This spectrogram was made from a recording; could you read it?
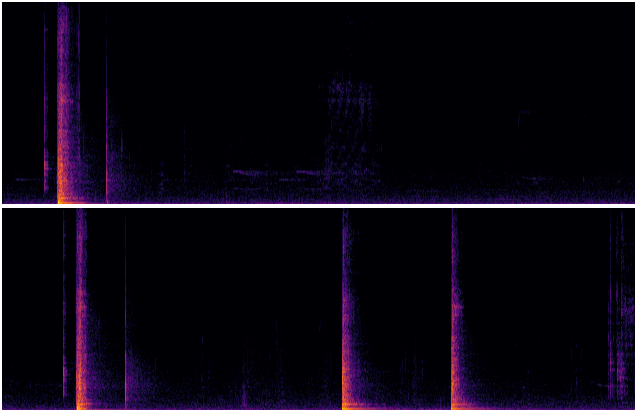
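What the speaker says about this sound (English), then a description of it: "Shoot a few arrows to warm up first." Four arrows are loosed from a Win&Win recurve bow fitted with WIAWIS MXT-XT limbs, each a sharp, close snap with a brief ringing decay, spaced several seconds apart with near silence between shots.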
